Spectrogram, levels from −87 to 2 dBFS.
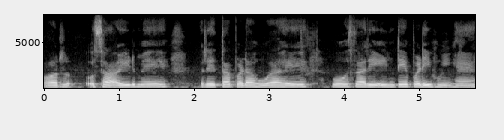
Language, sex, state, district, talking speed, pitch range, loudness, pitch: Hindi, female, Haryana, Charkhi Dadri, 135 wpm, 175-185 Hz, -15 LUFS, 180 Hz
